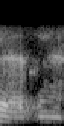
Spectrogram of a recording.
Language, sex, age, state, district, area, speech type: Tamil, male, 45-60, Tamil Nadu, Namakkal, rural, conversation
